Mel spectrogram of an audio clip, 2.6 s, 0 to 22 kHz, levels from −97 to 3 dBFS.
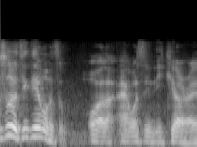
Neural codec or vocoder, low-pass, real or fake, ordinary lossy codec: none; none; real; none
